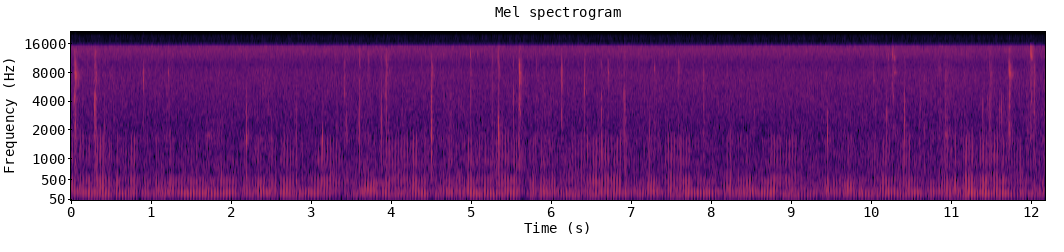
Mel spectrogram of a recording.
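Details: Domestic kitten named Luna purring non-stop while suckling on fingertips, paws kneading, a nightly and morning habit; steady low rumbling purr throughout with faint clicking suckling sounds on top.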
